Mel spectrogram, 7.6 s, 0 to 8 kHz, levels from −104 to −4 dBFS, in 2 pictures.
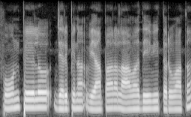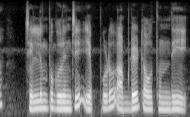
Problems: none marked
